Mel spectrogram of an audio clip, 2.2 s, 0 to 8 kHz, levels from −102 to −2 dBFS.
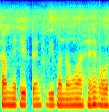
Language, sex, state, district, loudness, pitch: Hindi, male, Himachal Pradesh, Shimla, -19 LUFS, 125 Hz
